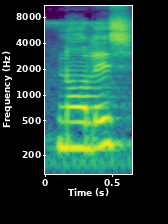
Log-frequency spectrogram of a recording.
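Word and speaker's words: knowledge: नॉलेज जहां पे के साइलेंट है।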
